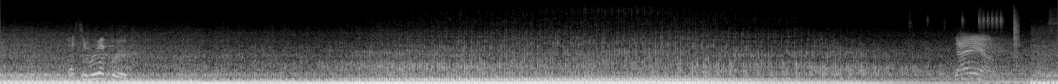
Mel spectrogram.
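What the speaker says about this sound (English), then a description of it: "We have yet to do a cold start for the boys with the valves open" A BMW M3 started cold with its exhaust valves open in snowy conditions, a loud, deep, rumbling idle with heavy low-end drone that eases slightly before a short revving burst near the end.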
